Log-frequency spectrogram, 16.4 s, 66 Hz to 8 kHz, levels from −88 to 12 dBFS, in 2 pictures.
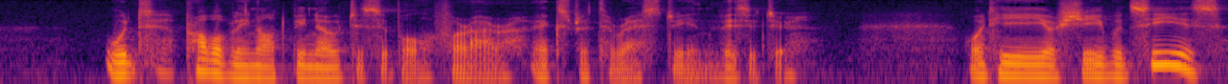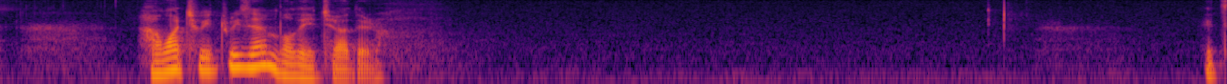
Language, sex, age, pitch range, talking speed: English, male, 50-69, 100-120 Hz, 85 wpm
